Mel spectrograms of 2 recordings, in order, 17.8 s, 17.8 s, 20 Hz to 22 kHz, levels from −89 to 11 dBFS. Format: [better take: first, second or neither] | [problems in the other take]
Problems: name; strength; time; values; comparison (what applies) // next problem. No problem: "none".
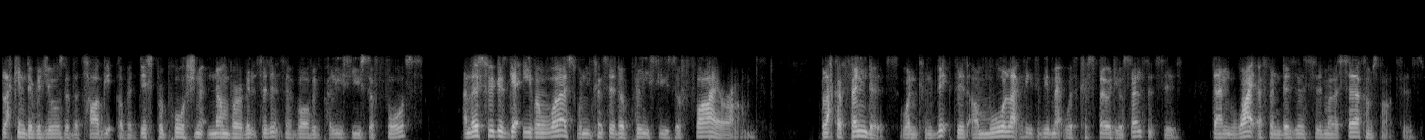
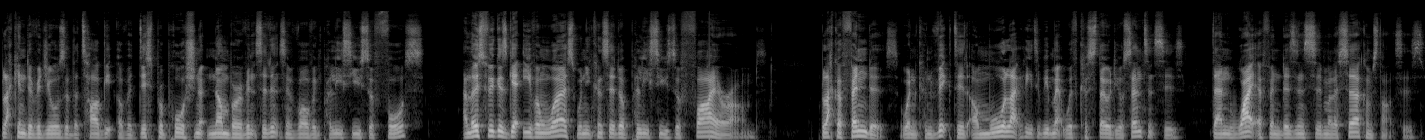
second | garbled, watery; badly; nothing above 4 kHz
